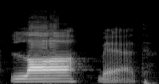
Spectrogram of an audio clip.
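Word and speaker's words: למד: 저거를 형상화해서 라메드 이제 그렇게 발음을 합니다.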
